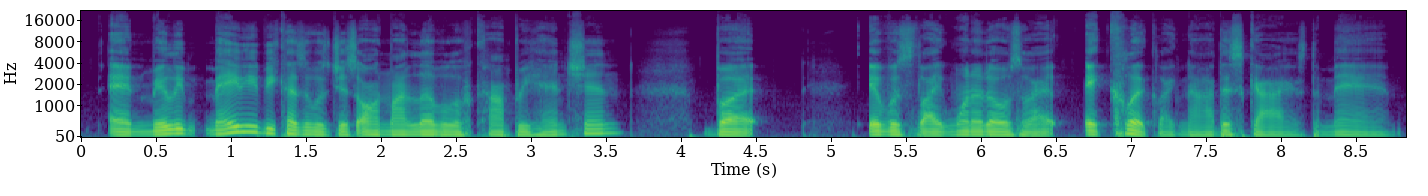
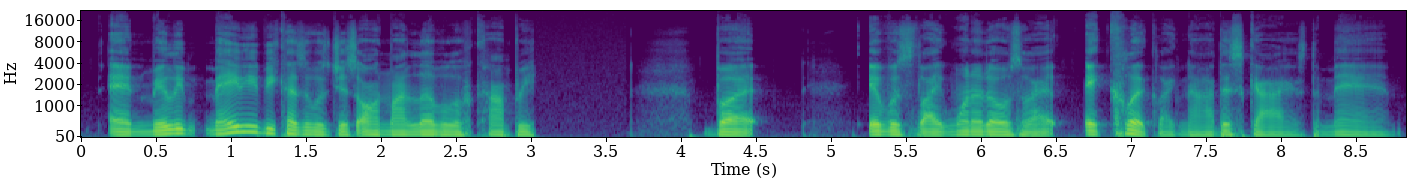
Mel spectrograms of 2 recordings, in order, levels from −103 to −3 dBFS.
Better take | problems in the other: first | audio cutting out; at 3 s for 0.5 s

